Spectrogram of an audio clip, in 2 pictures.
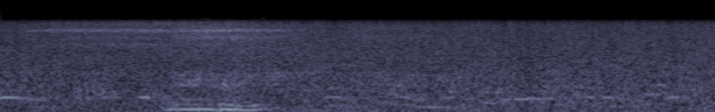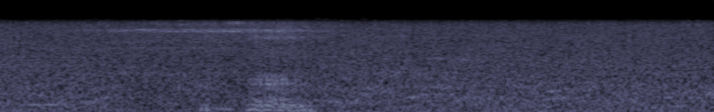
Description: My hubby snoring!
